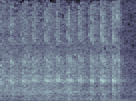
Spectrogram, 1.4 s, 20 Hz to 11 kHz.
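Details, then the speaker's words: 1993 Honda Accord automatic with a flashing D4 light: the starter turns the engine over at a steady quick beat but it never fires; cranks but won't start, traced to a failed main relay. "turns over but doesn't start."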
